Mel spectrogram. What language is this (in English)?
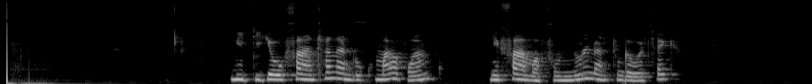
Malagasy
